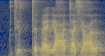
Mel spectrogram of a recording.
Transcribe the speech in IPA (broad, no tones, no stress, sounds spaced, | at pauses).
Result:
tʲ ɔ tː ɛ b æ lʲ æ ʕ ɛ ɡ a sʲ ɔ ʕ ə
